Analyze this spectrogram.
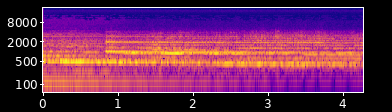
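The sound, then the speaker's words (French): Sirens in Prague in 1948 call workers gathered by the Communist Party to assemble on the Old Town Hall square. They wail loudly and continuously, a steady sustained howl with a low droning hum underneath, rising slightly in pitch partway through and holding without pause. “À l'appel des sirènes, les ouvriers rassemblés par le Parti communiste se sont rendus en bon ordre au rendez-vous que leur avait donné sur la place de l'Hôtel de Ville le ministre Gottwald, leur chef.”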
